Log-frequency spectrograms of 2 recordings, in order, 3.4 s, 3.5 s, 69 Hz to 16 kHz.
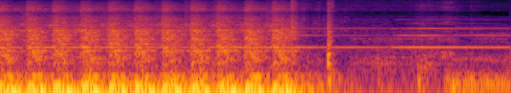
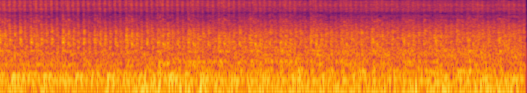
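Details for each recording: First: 5.9L 24-valve Cummins, water-contaminated fuel found earlier: two seconds of steady cranking at about three pulses a second, no firing; scanner shows 110 rpm cam, 0 crank, suspected crank sensor or its three wires. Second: 5.9 L 24-valve Cummins with VP44 injection pump, after draining water-contaminated fuel, computer bypassed and pump hot-wired: steady, even low diesel chug at idle, no stumbling or knocks.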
